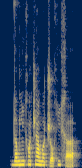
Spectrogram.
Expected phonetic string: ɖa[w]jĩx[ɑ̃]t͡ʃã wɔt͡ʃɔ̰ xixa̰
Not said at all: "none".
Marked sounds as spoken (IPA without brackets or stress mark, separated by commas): w, ɔ̃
